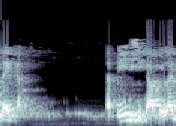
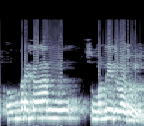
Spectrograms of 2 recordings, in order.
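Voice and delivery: much higher, indignant complaint; wife protesting to the Prophet, higher and indignant; angry wife; 13 semitones higher, faster than usual. Retold or imitated. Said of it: "Marah-marah".

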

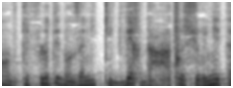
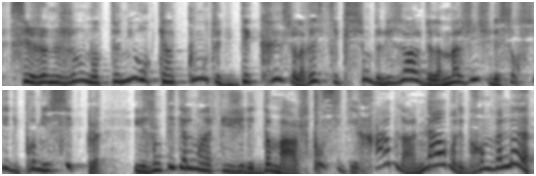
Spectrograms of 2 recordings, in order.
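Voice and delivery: slow, higher, mincing accuser; sneering potions master; 10 semitones higher than usual. A narrator's reading. The potions master accuses the boys before the headmaster, sneering. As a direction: drag out every complaint with relish. Voices Snape.

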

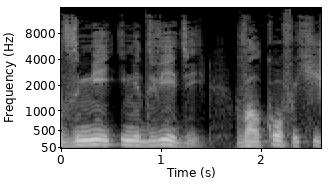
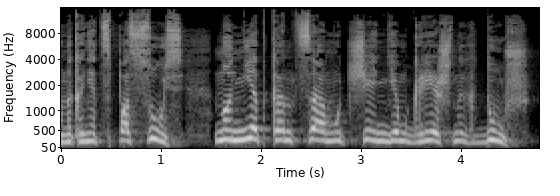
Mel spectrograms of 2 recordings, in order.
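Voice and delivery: Faustus lamenting; 14 semitones higher, 4 dB louder than usual. Acted. Faustus on stage laments damnation, high and anguished. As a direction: wail at the coming damnation. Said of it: "заговорил голосом моей совести".

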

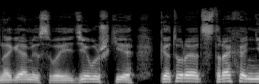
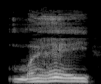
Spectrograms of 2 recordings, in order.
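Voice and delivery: drawn-out weak, higher call; half-fainting croak; 4 semitones higher than usual. Acted. Half-conscious boy calls Mei, croaking. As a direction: croak the name, nearly passing out. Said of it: "прохрипел в полуобмороке я".

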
